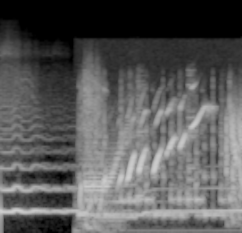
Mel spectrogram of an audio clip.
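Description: Comic background music: a held, wavering instrumental note. About a second in it gives way to a cartoon sound effect, a quick string of rising 'boing' glides that climb higher step by step.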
